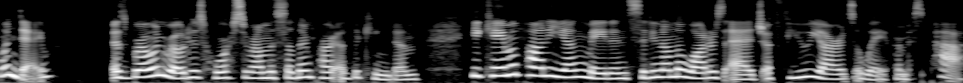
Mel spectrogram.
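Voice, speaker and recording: A woman's high, very fast voice with lively intonation, dry and close with no echo, on a very clean recording with a silent background. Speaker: podcast host and mother.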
